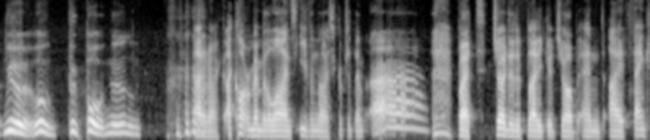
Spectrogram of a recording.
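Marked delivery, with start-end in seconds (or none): 0.1-2.1 loud, high, slurred action-star impression; Sly Stallone. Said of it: "Sly Stallone impersonation". 5.6-6.4 long, high-pitched sustained "ah"; mock frustrated cry. Mock frustration at forgotten lines.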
